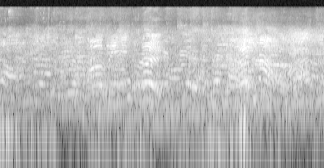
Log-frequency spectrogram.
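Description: A group of young children chattering and calling out over each other, with shrill, high-pitched shouts about two and three seconds in.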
